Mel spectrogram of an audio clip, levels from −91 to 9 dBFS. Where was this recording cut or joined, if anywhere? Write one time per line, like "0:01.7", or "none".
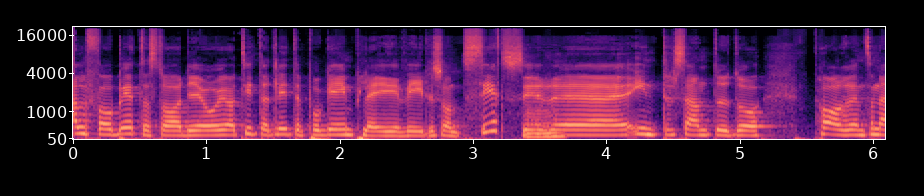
0:03.2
